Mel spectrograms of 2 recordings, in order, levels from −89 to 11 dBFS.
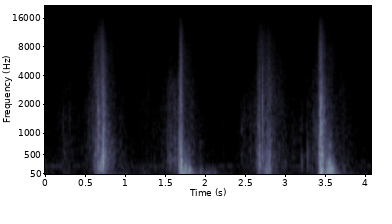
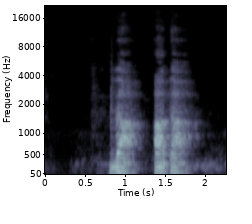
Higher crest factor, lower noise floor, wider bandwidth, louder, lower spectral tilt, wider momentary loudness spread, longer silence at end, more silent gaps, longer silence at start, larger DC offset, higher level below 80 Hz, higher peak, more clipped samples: first, 28 dB vs 20 dB; first, -72 dBFS vs -64 dBFS; first, 16 kHz vs 13.5 kHz; second, -39 LUFS vs -24 LUFS; second, -6 dB/octave vs -7.5 dB/octave; first, 16 LU vs 12 LU; about the same, 0.45 s vs 0.35 s; neither; second, 0.6 s vs 0.8 s; neither; first, -48 dBFS vs -64 dBFS; second, -12 dBFS vs -6 dBFS; neither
